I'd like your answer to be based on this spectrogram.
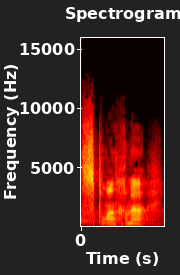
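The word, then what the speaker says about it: splankna (σπλάγχνα): S-P-L-A-G-K-N-A is roughly how you'd spell it, splankna. You got to kind of get it out of the throat there.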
